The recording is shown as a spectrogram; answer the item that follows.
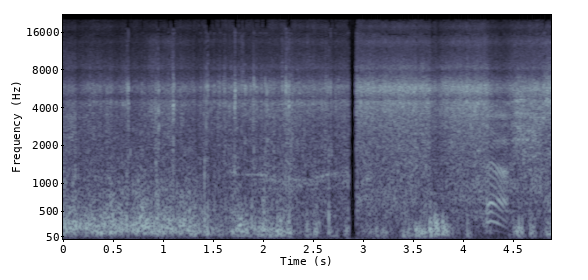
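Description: Strong wind buffets a sailing yacht with its mainsail fully out, a steady roaring rush with water noise beneath, broken by one brief dropout near the middle, and a voice speaks faintly toward the end.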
